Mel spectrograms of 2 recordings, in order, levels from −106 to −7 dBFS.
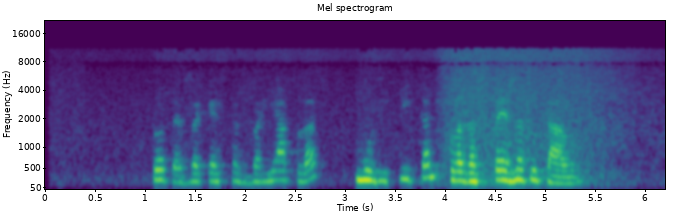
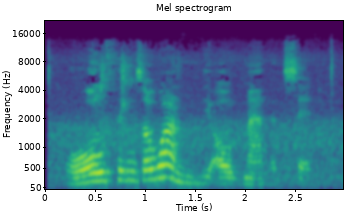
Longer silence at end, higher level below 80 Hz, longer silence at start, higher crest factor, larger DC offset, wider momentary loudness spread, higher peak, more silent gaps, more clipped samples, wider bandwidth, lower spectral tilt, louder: first, 0.85 s vs 0.1 s; second, -78 dBFS vs -72 dBFS; first, 1.1 s vs 0.05 s; about the same, 16 dB vs 18 dB; neither; first, 17 LU vs 12 LU; about the same, -12 dBFS vs -10 dBFS; neither; neither; second, 11 kHz vs 14 kHz; first, -8.5 dB/octave vs -3 dB/octave; about the same, -28 LUFS vs -26 LUFS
